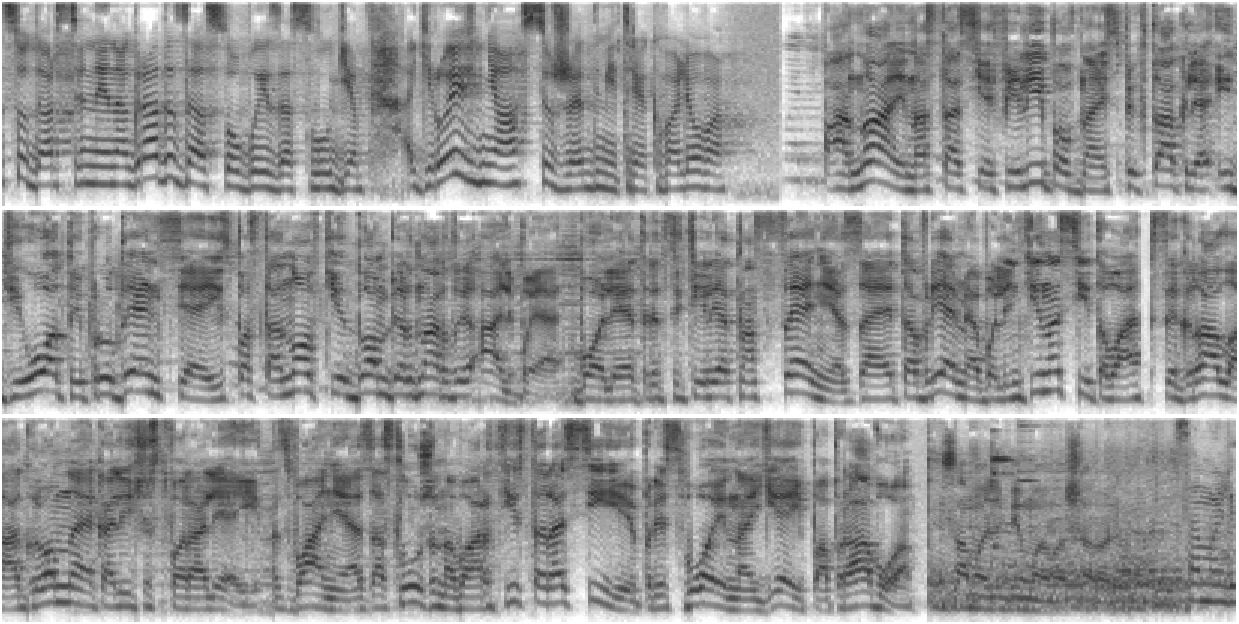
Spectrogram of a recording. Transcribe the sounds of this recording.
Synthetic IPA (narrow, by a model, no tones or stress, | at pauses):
əsʊd̪arst̪vʲɪnːɨjənɐɡɾad̪ɨzəɐso̞bɨjəzɐslˠuɡʲɪɐ̰ɡʲɪɾo̞jɪvd̪ʲnʲasʲʊʐɛt̪̚d̪mʲit̪ɾʲɪjəkəvɐlʲo̞və | ɐnaɪnɐst̪asʲɪjəfʲɪlʲipəvnəispʲɪkt̪aklʲəʔɪdʲɪot̪ɨpɾʊd̪ɛnʲsʲɪjəɪspəst̪ɐno̞fkʲɪd̪o̞mbʲɪrnard̪ɨʔalʲbɨə̰bolʲɪjət̪ɾʲɪt̪sɨtʲilʲet̪nɐst̪sɛnʲɪzɐɛt̪əvɾʲemʲəvəlʲɪnʲt̬ʲinəsʲit̪əvəsɨɡɾalˠəɐɡɾo̞mnəjəkɐlʲit͡ɕɪst̪vəɾɐlʲejzvanʲɪjəzɐslˠuʐɨnːəvəɐrtʲist̪əɾɐsʲijɪpɾʲɪsvojɪnəjejpɐpɾavʊsaməjəlʲʊbʲiməjəvaʂəɾolʲsamʲ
